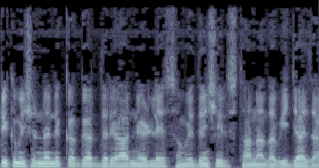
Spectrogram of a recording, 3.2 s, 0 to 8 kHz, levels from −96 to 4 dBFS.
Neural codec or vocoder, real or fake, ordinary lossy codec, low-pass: none; real; none; none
